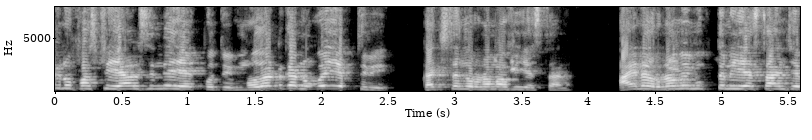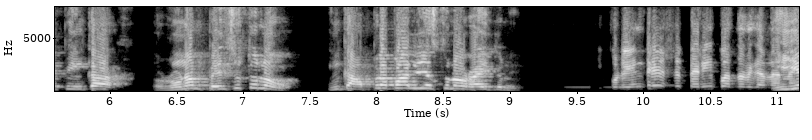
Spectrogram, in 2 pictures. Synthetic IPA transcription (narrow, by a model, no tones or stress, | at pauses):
kinuːpʰɐsʈɛjaːls̬ind̪eːlɛːkɐpoːt̪uʋimɔd̪ɐʈɡaːnuʋːeːt͡ʃep̚t̪iʋi | kɐt͡ʃːi̥t̪ɐŋɡaːɾuɳɐmaːfit͡ʃɛːst̪aːni | aːjɐnɐɾuɳɐmimuk̚t̪unit͡ʃɛːst̪aːɐnt͡ʃepːiːŋkaː | ɾuɳɐmpe̞nsut̪unːawu | iŋkaːpːlɐpaːlt͡ʃeːst̪unːaːwuɾɐjt̪unu | ipːuɽiɳʈɐɾesʈpeɾiɡipɔːt̪ɐd̪ikɐd̪ai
